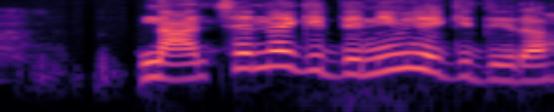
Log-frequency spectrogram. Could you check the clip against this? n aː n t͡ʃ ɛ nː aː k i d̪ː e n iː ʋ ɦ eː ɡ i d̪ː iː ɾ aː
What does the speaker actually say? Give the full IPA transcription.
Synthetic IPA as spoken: n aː n t͡ʃ ɛ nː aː ɡ i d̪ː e n iː ʋ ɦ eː ɡ i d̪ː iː ɾ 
